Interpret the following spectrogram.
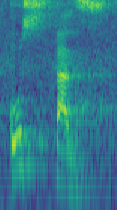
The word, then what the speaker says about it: Ustaz: Arti Ustadz itu kayu. Masa saya dipanggil kayu? Yang betul adalah Ustaz.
